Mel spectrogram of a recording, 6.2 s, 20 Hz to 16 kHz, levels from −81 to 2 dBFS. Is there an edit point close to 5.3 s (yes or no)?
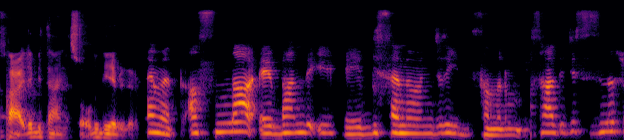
yes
